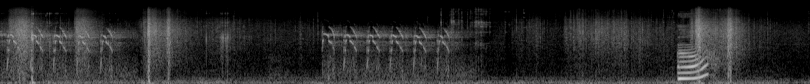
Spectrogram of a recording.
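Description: Birds chirping outdoors in two quick trains of short, repeated high notes, over soft swells of noise. Near the end comes a brief, loud rising call, the loudest sound here.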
